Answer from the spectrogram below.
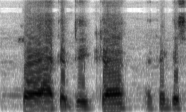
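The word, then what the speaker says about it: Chloracridara: green dragon, I'm going to get it wrong, Chloracadika, I think is how it's pronounced. And she, say it again? Chloracridera?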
